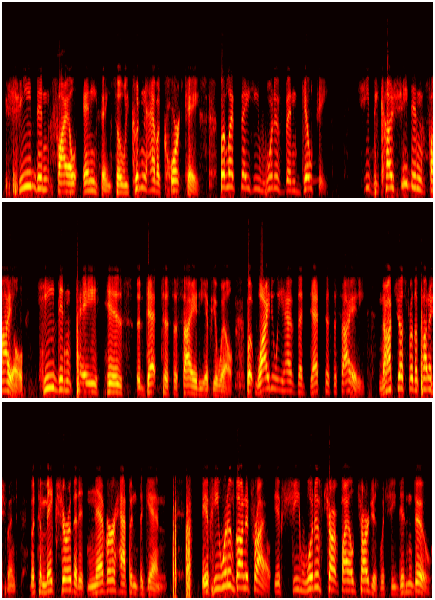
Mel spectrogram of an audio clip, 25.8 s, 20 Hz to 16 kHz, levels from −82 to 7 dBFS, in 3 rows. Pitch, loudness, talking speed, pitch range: 185 Hz, -24 LUFS, 175 wpm, 150-220 Hz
